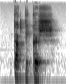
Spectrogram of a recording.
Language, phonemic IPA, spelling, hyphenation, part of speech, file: Dutch, /ˈtɑk.tiˌkʏs/, tacticus, tac‧ti‧cus, noun, Nl-tacticus.ogg
- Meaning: a tactician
